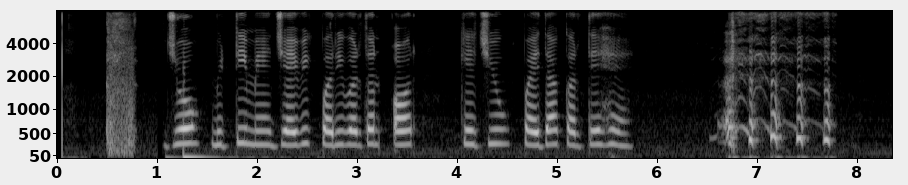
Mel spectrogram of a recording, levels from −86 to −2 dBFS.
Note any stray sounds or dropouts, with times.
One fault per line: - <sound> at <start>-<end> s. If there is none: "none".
- cough at 0.5-0.8 s
- laugh at 6.5-7.8 s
